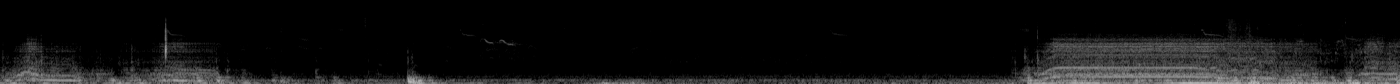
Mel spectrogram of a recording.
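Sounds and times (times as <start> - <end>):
low steady rumble: 0.0 - 14.0
faint bird chirps: 2.6 - 10.0.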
